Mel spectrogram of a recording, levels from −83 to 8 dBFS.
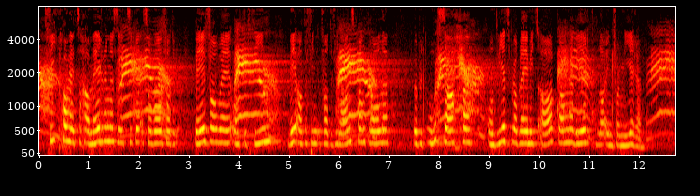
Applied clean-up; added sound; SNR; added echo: none; Cat; 4 dB; none.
